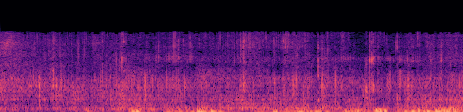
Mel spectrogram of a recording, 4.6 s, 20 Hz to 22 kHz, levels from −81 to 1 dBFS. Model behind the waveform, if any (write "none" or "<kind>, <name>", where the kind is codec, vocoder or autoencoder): none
